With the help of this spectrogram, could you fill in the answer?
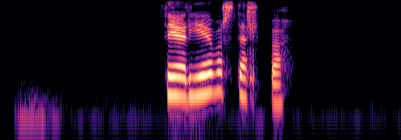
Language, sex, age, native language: Icelandic, female, 30-39, Icelandic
